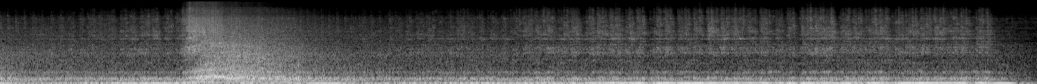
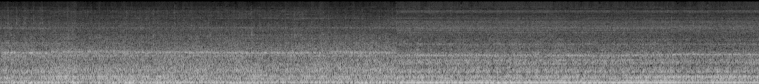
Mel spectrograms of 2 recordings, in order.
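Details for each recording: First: Big-block 460 V8 swapped into Earl, hot idle after hot startup with straight pipes: sharp catch, then loose, uneven, wandering lumpy idle. Plugs look good; owner suspects it's starving for fuel, an idle mixture issue rather than jetting. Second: Big-block 460 V8 (swapped in) after opening the rear idle mixture needles that had been fully in and starving it of fuel: loud, steady, even idle with a deep beat, no misses or stumbles.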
